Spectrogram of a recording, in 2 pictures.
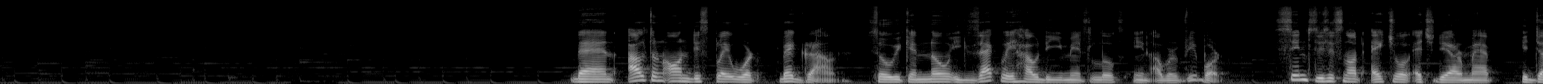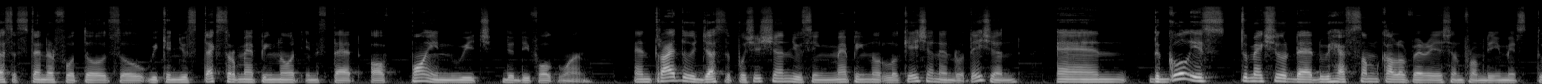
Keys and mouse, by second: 1.3-2.8 drag, 4.1 n, 7.3-8.7 drag, 8.7 n, 9.2-10.0 drag, 10.3 KP_5, 16.3-18.1 middle drag, 19.8-21.0 middle drag, 23.7-26.3 middle drag, 27.9-30.0 middle drag, 30.3 click, 30.3 middle click, 30.5 click.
